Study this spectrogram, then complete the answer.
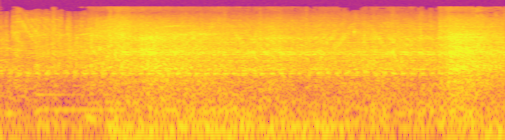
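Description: A laser cannon fires with a loud roaring blast.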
